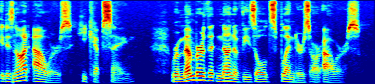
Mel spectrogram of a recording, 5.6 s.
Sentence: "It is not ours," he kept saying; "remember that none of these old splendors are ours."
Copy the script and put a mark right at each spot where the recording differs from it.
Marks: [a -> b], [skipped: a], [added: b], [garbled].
"It is not ours," he kept saying; "remember that none of these old splendors are ours."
